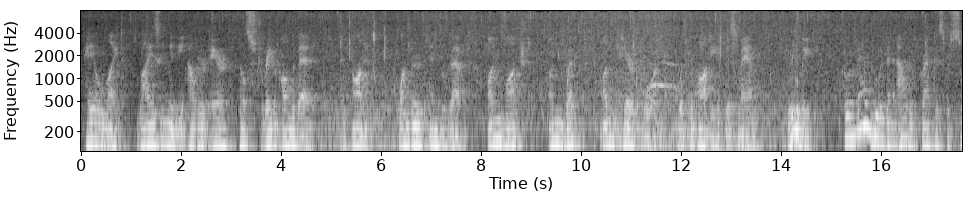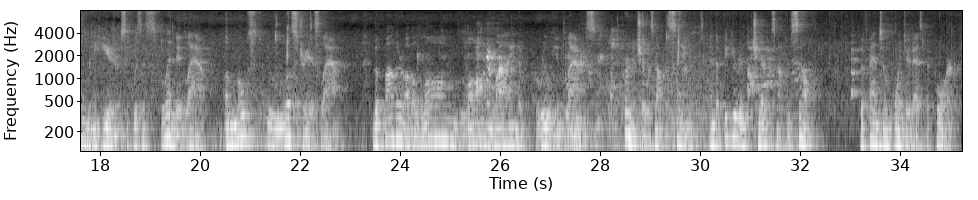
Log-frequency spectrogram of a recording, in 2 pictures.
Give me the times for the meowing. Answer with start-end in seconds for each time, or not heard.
10.3-12.4.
